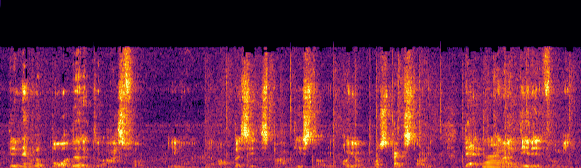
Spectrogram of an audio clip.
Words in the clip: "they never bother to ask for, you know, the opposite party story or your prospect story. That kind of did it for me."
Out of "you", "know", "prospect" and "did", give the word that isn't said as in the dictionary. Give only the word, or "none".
none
